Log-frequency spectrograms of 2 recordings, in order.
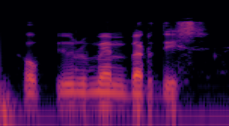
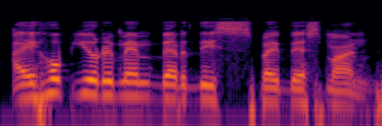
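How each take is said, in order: First: Softer. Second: Emphatic. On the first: Softer repeat of the wish. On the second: Emphatic wish to best man. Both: Real, not acted.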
